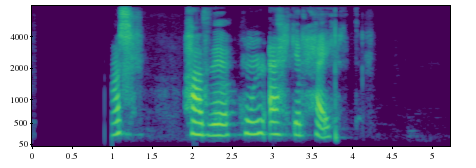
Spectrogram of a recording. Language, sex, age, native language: Icelandic, female, 10, Icelandic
